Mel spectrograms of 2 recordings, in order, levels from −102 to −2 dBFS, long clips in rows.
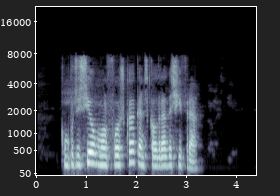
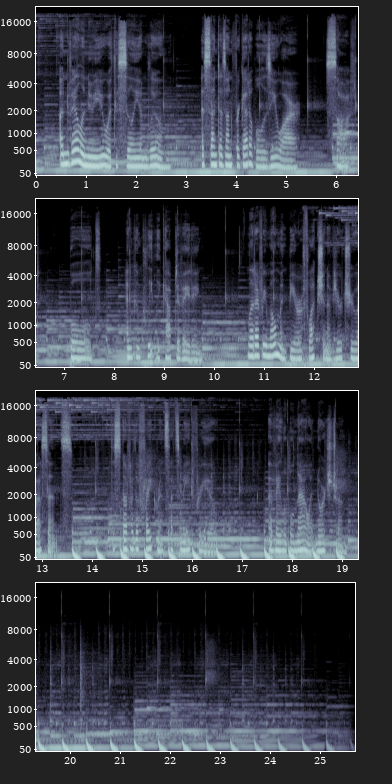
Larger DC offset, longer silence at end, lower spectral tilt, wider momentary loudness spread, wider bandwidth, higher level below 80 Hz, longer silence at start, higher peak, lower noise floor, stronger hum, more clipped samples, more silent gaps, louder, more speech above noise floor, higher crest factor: neither; first, 1.2 s vs 0.45 s; about the same, -5 dB/octave vs -6 dB/octave; about the same, 11 LU vs 13 LU; second, 8 kHz vs 19.5 kHz; second, -62 dBFS vs -38 dBFS; first, 0.5 s vs 0 s; first, -2 dBFS vs -12 dBFS; first, -74 dBFS vs -53 dBFS; neither; neither; neither; first, -18 LUFS vs -30 LUFS; first, 56 dB vs 26 dB; about the same, 18 dB vs 18 dB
